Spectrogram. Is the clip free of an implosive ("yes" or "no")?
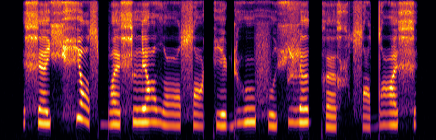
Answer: yes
